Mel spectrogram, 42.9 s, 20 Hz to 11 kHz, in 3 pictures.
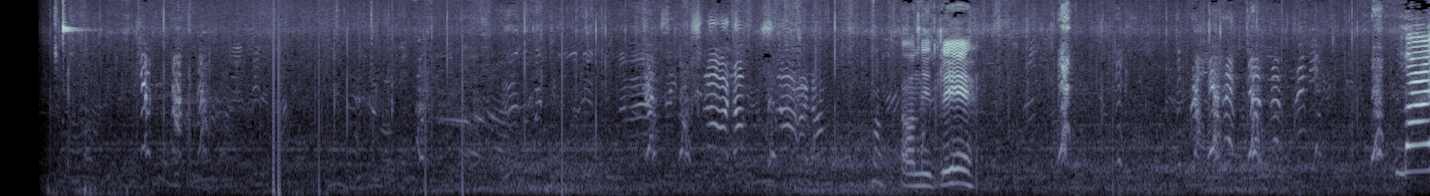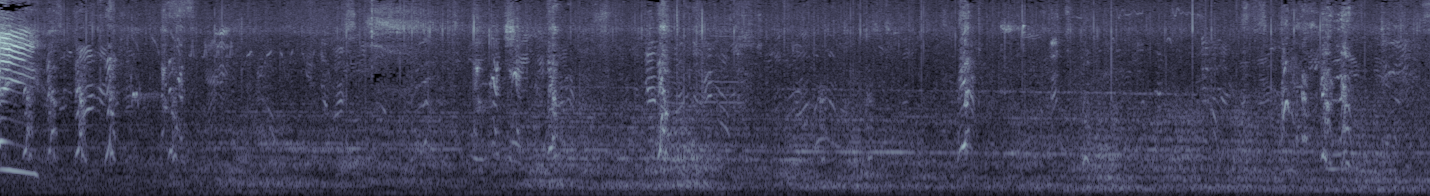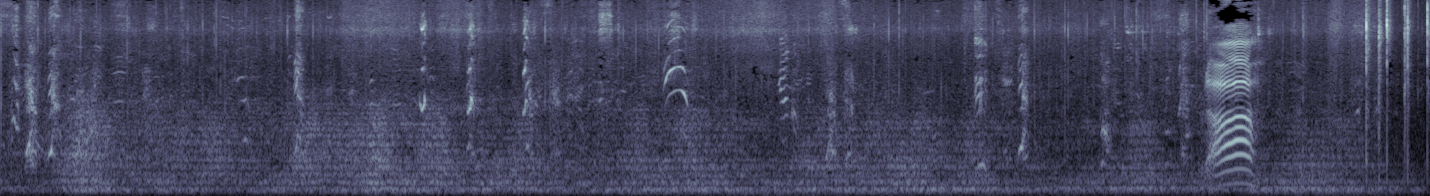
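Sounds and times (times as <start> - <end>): people talking: 0.6 - 35.6
dog barking: 28.7 - 29.2.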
